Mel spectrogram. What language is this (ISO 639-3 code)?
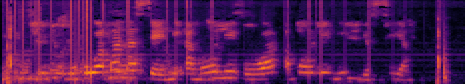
kin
